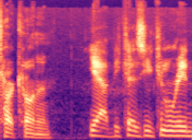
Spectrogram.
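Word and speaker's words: Harkonnen: haran right the atries they call it Harkin in the movie but that's wrong it's harkonen yeah because you can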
